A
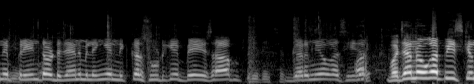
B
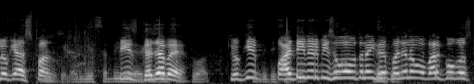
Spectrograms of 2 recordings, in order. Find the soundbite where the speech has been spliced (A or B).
A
